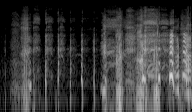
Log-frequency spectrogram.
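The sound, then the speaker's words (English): A person mimics a mix of a pig and a possum: a run of short, quick oinking grunts, then a louder burst of squealing snorts and squeals. “I'm trying to combine the pig and the possum.”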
